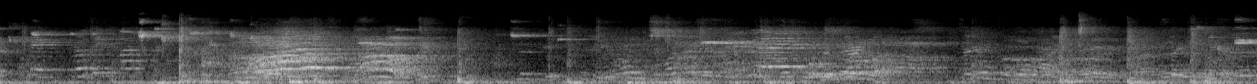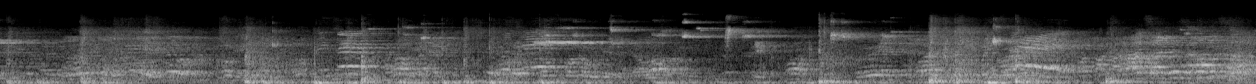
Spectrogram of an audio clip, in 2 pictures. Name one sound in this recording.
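Men call out and talk with animation in a large echoing hall.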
